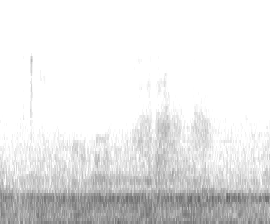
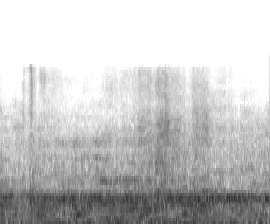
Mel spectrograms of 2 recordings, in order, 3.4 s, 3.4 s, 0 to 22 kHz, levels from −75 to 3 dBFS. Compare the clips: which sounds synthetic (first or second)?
second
